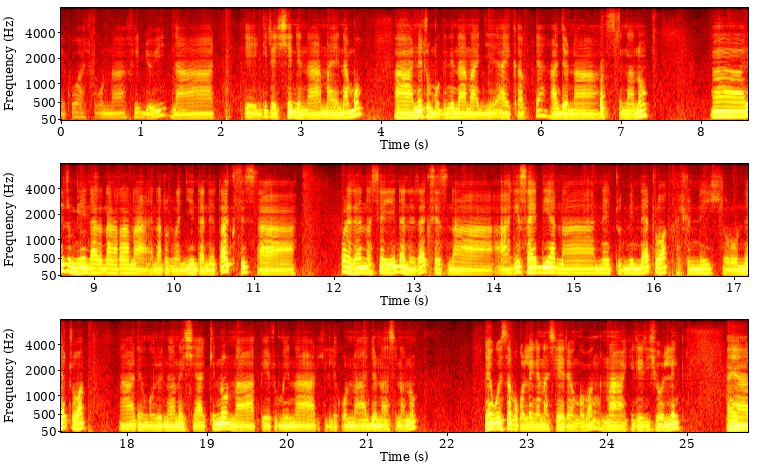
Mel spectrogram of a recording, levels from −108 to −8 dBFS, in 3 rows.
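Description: A speech recording whose first ten seconds are shaped by automatic gain rising: from 0.1 s to about 10.2 s voice and room noise swell together by about 11 dB. Because both rise at once and slowly, this is a gain control lifting a signal it judged too quiet, not someone moving closer to the microphone, which would raise the voice but leave the background steady.

In the pauses there is comfort noise in place of the background at 2.14–2.30 s, 3.82–4.16 s, 10.76–12.10 s, 21.72–22.48 s and 25.02–25.50 s. The real room noise, which sits about 32 dB under the speech, gives way to a smooth, featureless hiss. It is about 6 dB quieter at the first gap, about 1 dB at the second, 3 dB at the fourth and 2 dB at the fifth. The texture change, not just the level, separates this from the room itself going quiet. It is likely the result of discontinuous transmission, where the receiver synthesises noise while the sender is silent.

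Sound chopped by the voice detector occurs from 5.92 to 8.12 s and again from 16.00 to 17.90 s. Quiet syllables and word edges repeatedly flicker out to synthetic noise, about 0.78 s lost in the first stretch and 0.44 s in the second. It is the repeated switching within one stretch that marks it as likely chopping rather than a single dropout.

Sound dropped by the voice detector is a single 80 ms gap at 10.76 s. Soft speech there was likely treated as background and replaced by noise, opening the longer comfort-noise stretch that follows.

Throughout, nothing above 8 kHz, which points to a wideband codec such as G.722 at 64 kbps.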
